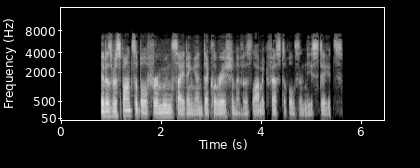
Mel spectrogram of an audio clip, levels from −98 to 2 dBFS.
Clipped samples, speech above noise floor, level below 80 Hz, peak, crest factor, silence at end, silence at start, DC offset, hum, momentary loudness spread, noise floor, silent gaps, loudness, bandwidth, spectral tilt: under 0.1%; over 70 dB; -54 dBFS; -2 dBFS; 20 dB; 0.85 s; 0.8 s; under 0.1%; none; 14 LU; under -90 dBFS; none; -20 LUFS; 7.6 kHz; -4 dB/octave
